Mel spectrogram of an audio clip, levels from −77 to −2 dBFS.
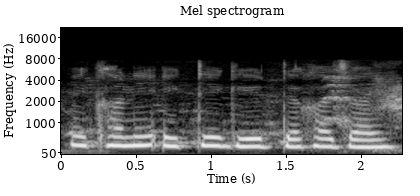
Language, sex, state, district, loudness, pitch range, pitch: Bengali, female, West Bengal, Cooch Behar, -13 LUFS, 240-275 Hz, 255 Hz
